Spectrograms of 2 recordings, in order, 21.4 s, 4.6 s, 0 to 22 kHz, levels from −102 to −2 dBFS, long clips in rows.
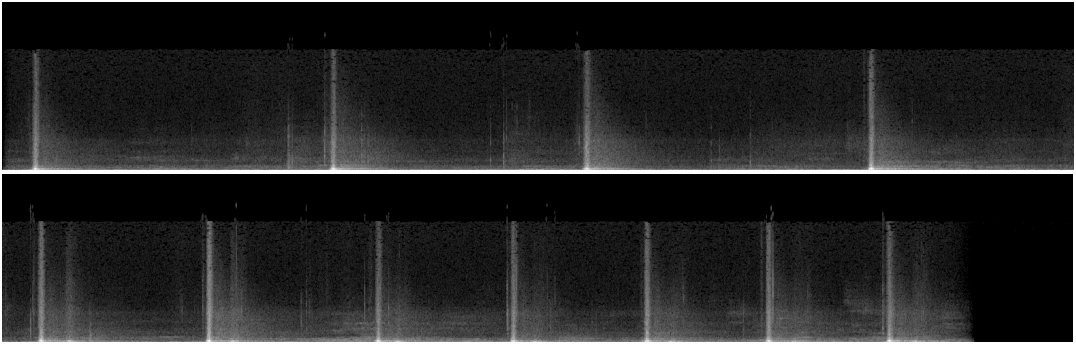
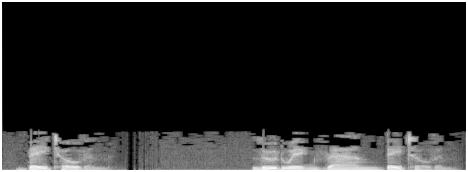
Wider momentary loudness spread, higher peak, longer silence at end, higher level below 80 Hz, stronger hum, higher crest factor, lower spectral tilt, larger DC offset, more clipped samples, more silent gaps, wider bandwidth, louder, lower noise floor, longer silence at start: first, 28 LU vs 13 LU; about the same, 0 dBFS vs 0 dBFS; first, 1.5 s vs 0.1 s; about the same, -38 dBFS vs -38 dBFS; neither; first, 30 dB vs 16 dB; second, -8 dB/octave vs -9.5 dB/octave; neither; neither; neither; first, 15.5 kHz vs 5.2 kHz; second, -27 LUFS vs -14 LUFS; first, under -90 dBFS vs -47 dBFS; first, 0.3 s vs 0.15 s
